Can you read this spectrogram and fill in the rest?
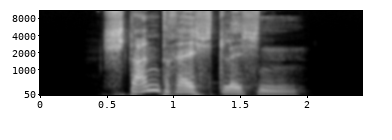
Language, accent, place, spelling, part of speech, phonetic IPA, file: German, Germany, Berlin, standrechtlichen, adjective, [ˈʃtantˌʁɛçtlɪçn̩], De-standrechtlichen.ogg
- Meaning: inflection of standrechtlich: 1. strong genitive masculine/neuter singular 2. weak/mixed genitive/dative all-gender singular 3. strong/weak/mixed accusative masculine singular 4. strong dative plural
